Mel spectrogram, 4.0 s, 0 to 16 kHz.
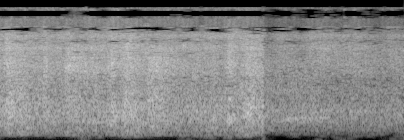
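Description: Fast-Baler 500 baling machine and packaging line running: a loud, steady mechanical noise with a hiss that swells now and then. About two-thirds of the way in it drops abruptly to a quieter, steadier noise.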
